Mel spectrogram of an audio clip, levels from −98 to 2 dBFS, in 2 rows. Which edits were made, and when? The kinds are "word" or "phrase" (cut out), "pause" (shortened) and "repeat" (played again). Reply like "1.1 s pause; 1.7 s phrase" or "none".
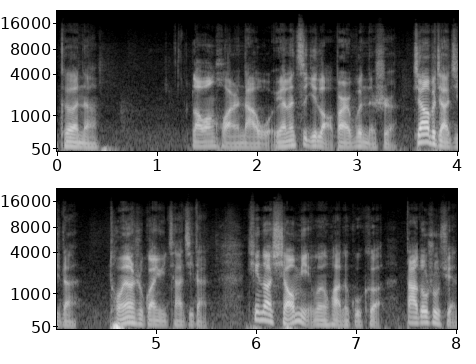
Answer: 3.4 s word; 4.3 s pause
